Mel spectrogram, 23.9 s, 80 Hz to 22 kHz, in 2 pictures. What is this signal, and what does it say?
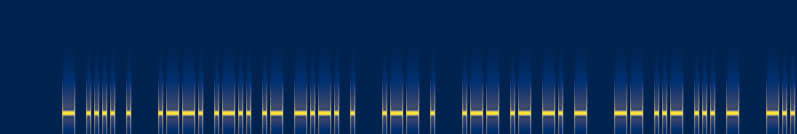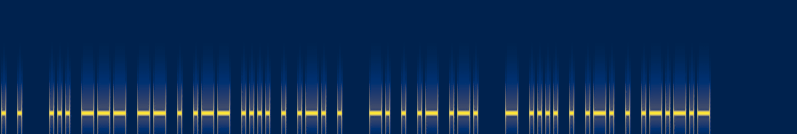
Morse code, heard as a keyed tone, about 20 wpm, 700 Hz. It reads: THE PLACE WE WANT MUST BE SOMEWHERE NEAR THERE.
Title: Sentences from Top 1400 Words 20wpm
